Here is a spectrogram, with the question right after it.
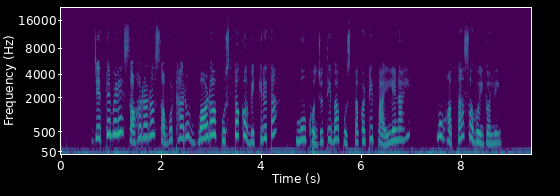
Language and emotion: Odia, sad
